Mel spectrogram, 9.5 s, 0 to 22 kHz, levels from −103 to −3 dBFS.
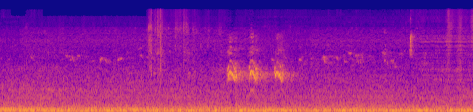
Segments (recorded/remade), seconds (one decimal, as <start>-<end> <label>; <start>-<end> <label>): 0.0-8.4 recorded; 8.4-9.5 remade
